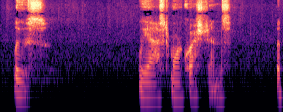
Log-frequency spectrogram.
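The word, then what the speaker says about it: Luce: It's spelled L U C E. Luke, I guessed. Sam shook his head. No, that's L U C E like loose.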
